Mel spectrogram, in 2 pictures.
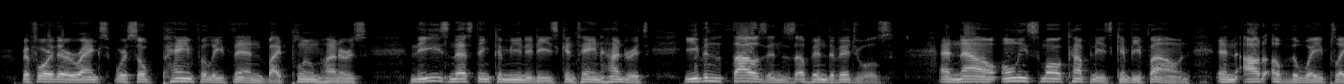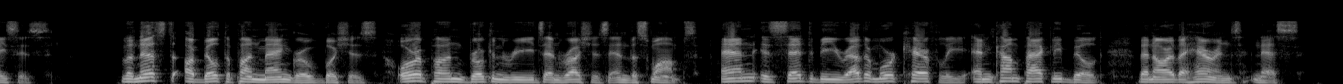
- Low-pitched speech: Yes, low, 115 Hz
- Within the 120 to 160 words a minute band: Yes, average, 155 wpm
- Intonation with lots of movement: No, average, 4.3 semitones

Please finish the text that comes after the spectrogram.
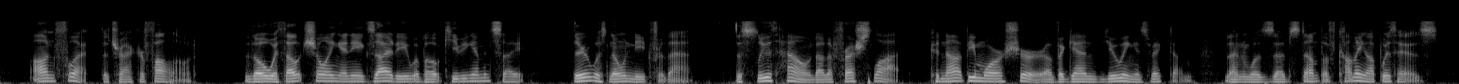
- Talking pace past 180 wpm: Yes, average, 195 wpm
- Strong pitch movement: No, average, 3.3 semitones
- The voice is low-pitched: Yes, low, 130 Hz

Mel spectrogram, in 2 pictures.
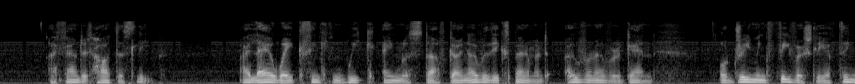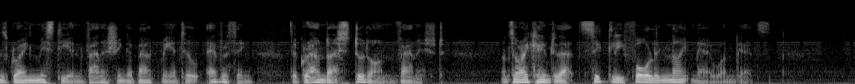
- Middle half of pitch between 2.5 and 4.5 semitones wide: Yes, average, 2.9 semitones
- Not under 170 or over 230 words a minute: Yes, average, 180 wpm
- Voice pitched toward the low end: Yes, very low, 95 Hz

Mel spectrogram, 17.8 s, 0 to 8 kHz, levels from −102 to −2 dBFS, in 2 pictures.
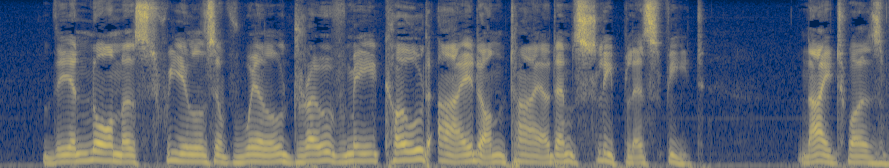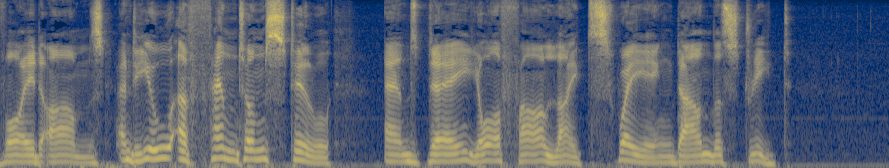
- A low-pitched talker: Yes, low, 120 Hz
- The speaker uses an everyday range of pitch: Yes, average, 3.6 semitones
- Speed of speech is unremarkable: No, slow, 110 wpm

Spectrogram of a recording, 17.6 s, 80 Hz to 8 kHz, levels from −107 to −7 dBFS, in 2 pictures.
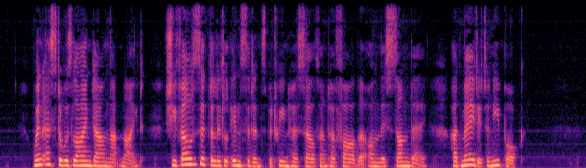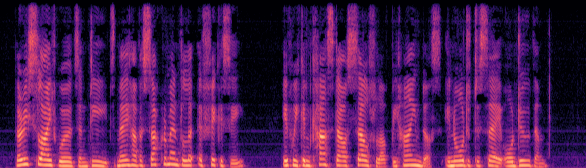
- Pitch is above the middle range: Yes, high, 210 Hz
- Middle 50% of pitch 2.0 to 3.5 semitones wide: Yes, average, 3.1 semitones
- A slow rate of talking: No, average, 180 wpm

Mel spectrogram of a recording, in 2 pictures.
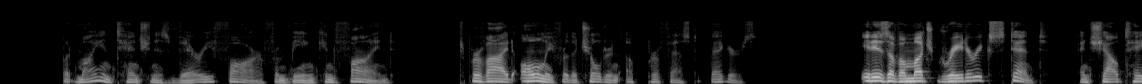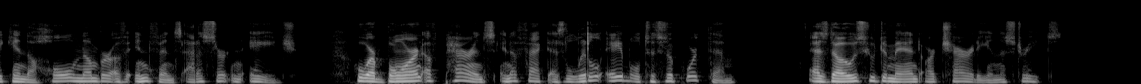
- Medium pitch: No, low, 130 Hz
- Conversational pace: Yes, average, 160 wpm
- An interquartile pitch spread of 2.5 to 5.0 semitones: No, wide, 5.4 semitones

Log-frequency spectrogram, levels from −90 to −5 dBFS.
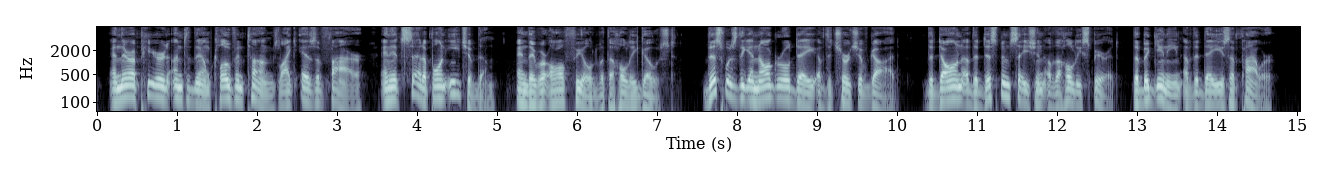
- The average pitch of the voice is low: Yes, low, 100 Hz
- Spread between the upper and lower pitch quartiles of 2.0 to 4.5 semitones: No, average, 5.2 semitones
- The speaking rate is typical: No, fast, 210 wpm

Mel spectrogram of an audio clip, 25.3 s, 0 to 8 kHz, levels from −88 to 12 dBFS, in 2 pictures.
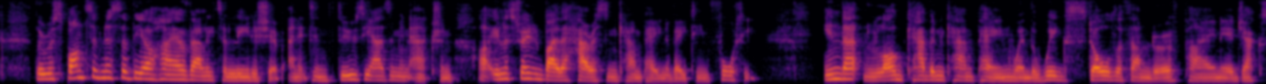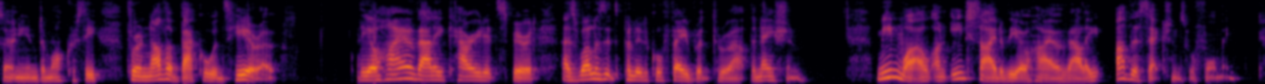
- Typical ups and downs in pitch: No, wide, 5.9 semitones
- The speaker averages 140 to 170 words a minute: Yes, average, 160 wpm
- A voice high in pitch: No, medium, 140 Hz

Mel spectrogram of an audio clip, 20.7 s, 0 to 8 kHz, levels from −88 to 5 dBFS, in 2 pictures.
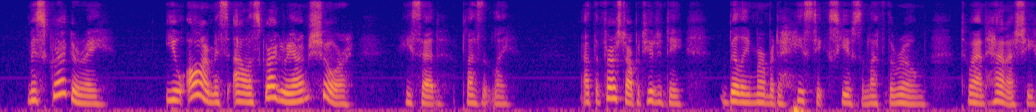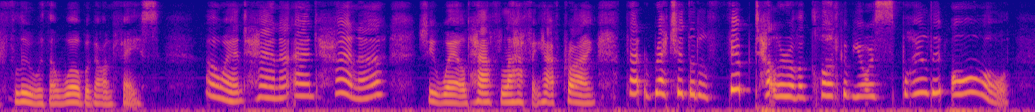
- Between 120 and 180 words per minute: Yes, average, 170 wpm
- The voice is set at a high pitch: Yes, high, 195 Hz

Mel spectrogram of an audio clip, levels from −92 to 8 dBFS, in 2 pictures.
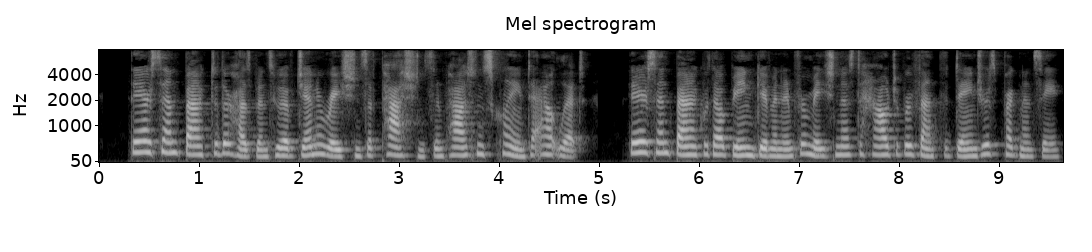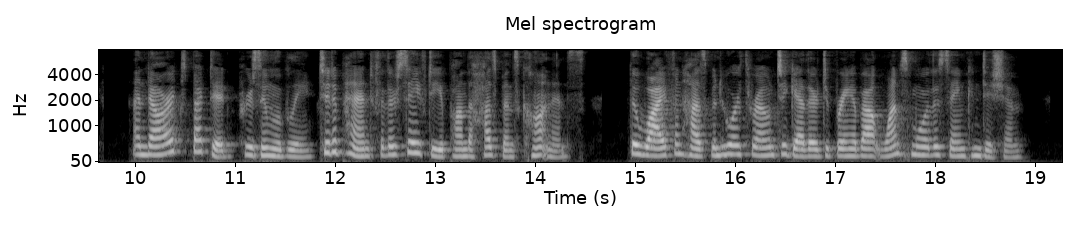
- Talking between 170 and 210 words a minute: Yes, average, 185 wpm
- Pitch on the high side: Yes, high, 210 Hz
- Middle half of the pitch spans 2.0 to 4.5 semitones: Yes, average, 3.8 semitones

